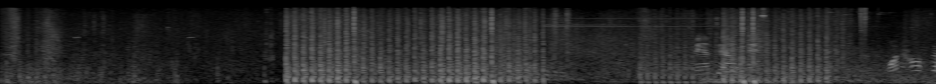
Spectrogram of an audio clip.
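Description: Automatic gunfire in a Ghost Recon PvP video game firefight, rapid bursts crackling loudly after a quieter opening, with a brief lull and further sharp volleys, and a voice speaking over the shooting.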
